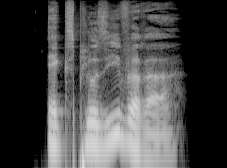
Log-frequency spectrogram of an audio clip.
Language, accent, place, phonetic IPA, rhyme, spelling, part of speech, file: German, Germany, Berlin, [ɛksploˈziːvəʁɐ], -iːvəʁɐ, explosiverer, adjective, De-explosiverer.ogg
- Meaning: inflection of explosiv: 1. strong/mixed nominative masculine singular comparative degree 2. strong genitive/dative feminine singular comparative degree 3. strong genitive plural comparative degree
